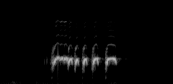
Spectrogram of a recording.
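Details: Lure call of a local zebra dove: one brief rolling phrase of about six quick, mellow cooing notes held at one level pitch, followed by silence.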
